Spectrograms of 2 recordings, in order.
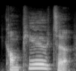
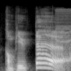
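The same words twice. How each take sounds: First: The stress is on the second syllable. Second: The stress is not on the second syllable. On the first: The speaker calls it right. "is stressed on the second syllable" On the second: The speaker calls it wrong. "is not actually correct pronunciation for a foreigner"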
